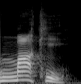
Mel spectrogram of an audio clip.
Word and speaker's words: maqui: It's called maqui, like it's pronounced M-A-K-E-Y.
